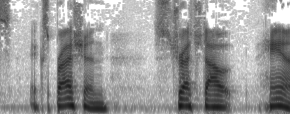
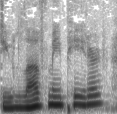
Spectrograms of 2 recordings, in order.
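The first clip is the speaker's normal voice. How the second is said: super cool, calm and totally passive delivery; 4 semitones higher, 4 dB quieter than usual. Retelling a scripture scene, acting out Jesus asking Peter: super cool passive Jesus. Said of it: "Jesus is all totally super cool, passive Jesus guy".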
